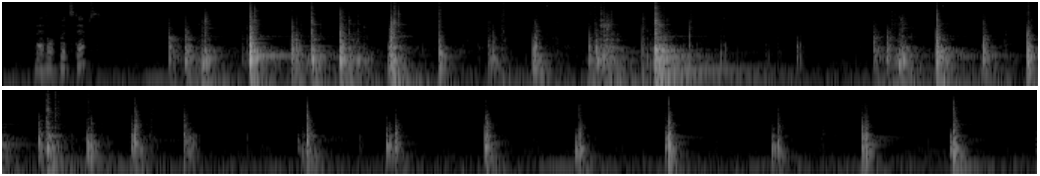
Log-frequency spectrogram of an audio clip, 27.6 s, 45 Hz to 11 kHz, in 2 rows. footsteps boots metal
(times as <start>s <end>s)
2.2s 10.8s, 11.6s 16.5s, 20.2s 20.6s, 26.4s 26.8s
